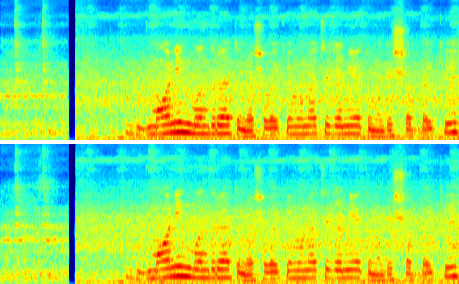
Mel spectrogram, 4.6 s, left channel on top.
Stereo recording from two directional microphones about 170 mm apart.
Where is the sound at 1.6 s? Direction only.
15° left (ahead or behind).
